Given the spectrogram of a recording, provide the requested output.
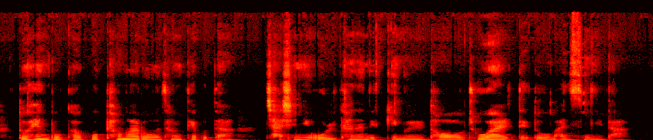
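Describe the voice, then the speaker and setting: This woman's voice is fairly low and somewhat breathy, with a dark, mellow tone. She speaks at a fairly slow pace with ordinary pitch variation. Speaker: book reading channel host. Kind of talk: reading aloud.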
